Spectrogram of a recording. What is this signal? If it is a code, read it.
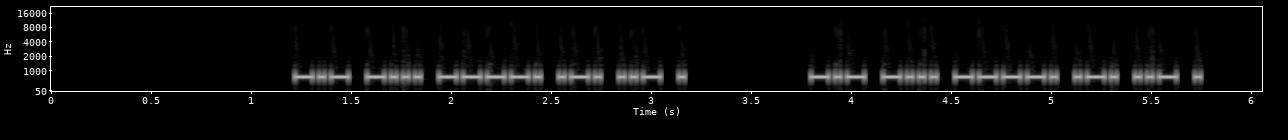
Morse code, heard as a keyed tone, about 37 wpm, 700 Hz. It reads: KB9RUE KB9RUE
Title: USA Call Signs - 6 Characters - Repeated 3x - 40wpm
